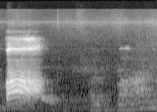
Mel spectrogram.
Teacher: ٹھیک ہے، تو یہ بھی صرف اندر باہر کا مسئلہ ہے، یعنی تر والے حصے سے، دونوں ہونٹوں کے تر والے حصے سے با کو ادا کریں گے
